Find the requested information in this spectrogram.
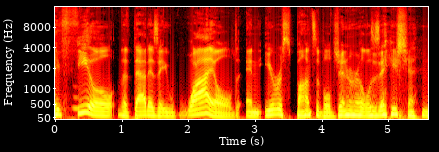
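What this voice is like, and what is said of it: Usual voice. Nothing is said of it.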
